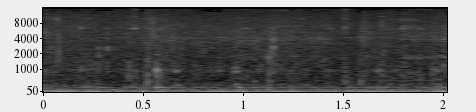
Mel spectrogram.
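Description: Baby stroller wheels rolling over a paving-tile path: a steady low rumble with rapid, irregular clicks and clatter from the joints between the tiles.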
